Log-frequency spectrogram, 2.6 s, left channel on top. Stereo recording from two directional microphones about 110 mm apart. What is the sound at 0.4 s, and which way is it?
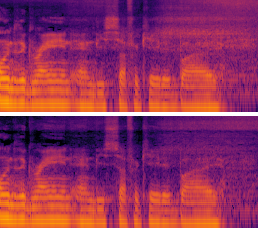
Speech, 30° right (ahead or behind).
